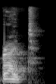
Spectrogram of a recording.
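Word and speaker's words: bright: আছে এখন আমি বলতেছি যদি শব্দের শেষে জি এইচ টি থাকে তাহলে জি এইচ বাদ জাস্ট টি উচ্চারণ হবে যেমন এম আই এ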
